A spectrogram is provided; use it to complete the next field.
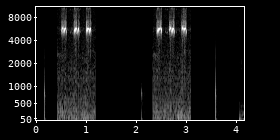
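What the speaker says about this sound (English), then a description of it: "Cricket." A cricket chirps in two clear bursts of three rapid, high, piercing pulses each, loud and close against near silence, with faint ticks between the bursts.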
